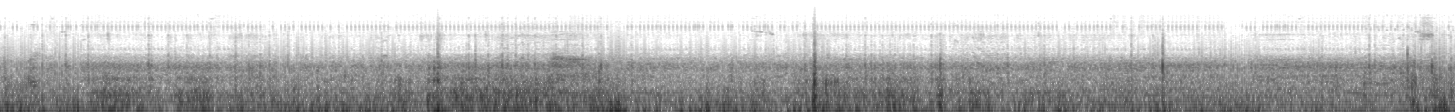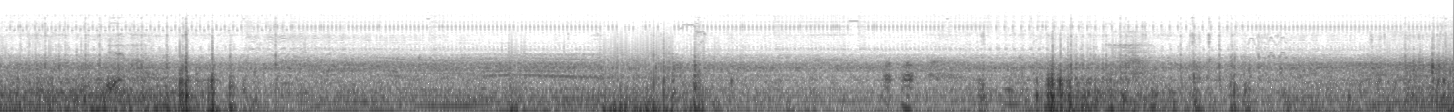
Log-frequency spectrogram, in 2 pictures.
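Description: A car engine rumbles low and steady from inside the car.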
